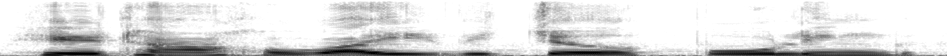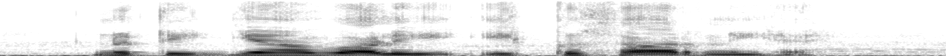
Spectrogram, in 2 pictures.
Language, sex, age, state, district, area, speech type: Punjabi, female, 60+, Punjab, Ludhiana, urban, read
